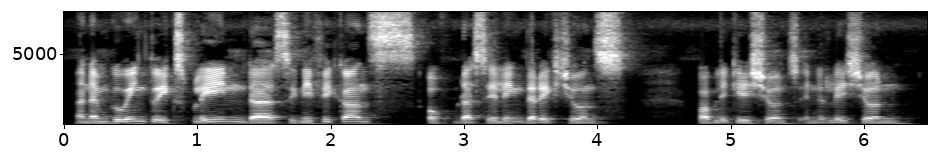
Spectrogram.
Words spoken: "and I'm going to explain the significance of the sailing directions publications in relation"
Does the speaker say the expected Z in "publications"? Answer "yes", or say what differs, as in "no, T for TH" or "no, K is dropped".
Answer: no, S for Z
